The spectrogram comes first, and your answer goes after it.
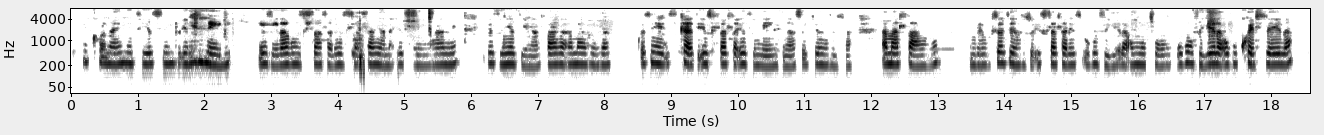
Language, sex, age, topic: North Ndebele, female, 25-35, health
